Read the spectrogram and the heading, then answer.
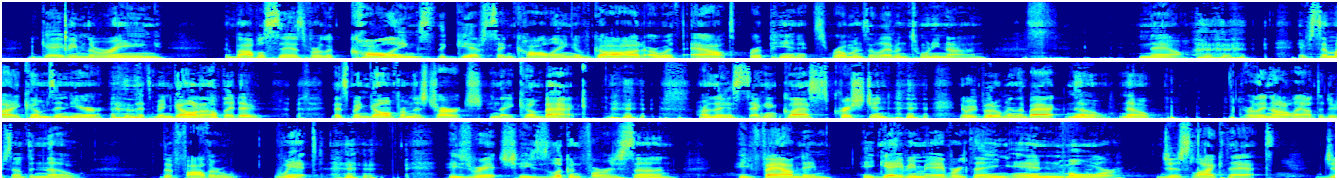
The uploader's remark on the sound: WELCOME TO OUR LIVE SERVICE. Preaching at Family Worship Center in Athens Tennessee. To stream our music live over the internet.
